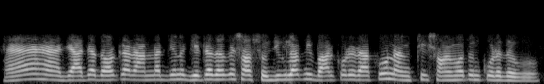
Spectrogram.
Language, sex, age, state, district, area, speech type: Bengali, female, 45-60, West Bengal, Kolkata, urban, conversation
